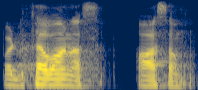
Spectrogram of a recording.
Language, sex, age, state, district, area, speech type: Sanskrit, male, 30-45, Telangana, Ranga Reddy, urban, spontaneous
